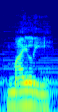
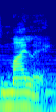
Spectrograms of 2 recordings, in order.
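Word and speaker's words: Maile: Somebody called and said, "You're saying Miley wrong." Okay. It's Milelay.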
